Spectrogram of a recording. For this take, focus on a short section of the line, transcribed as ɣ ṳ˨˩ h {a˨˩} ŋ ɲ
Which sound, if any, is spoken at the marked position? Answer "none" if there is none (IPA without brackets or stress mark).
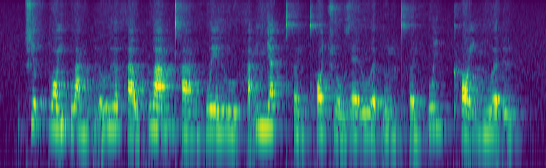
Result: a̰˧˥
